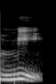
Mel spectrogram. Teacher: アメリカだと me って普通に e って前のそれこそ鼻にちょっとかけた感じで言います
